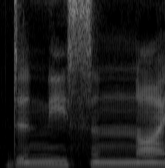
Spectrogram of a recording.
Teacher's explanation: And it's really smoothly linked together. The ending S sound links into the schwa, Denise and I, and then the N sound links right into the I diphthong, Denise and I.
